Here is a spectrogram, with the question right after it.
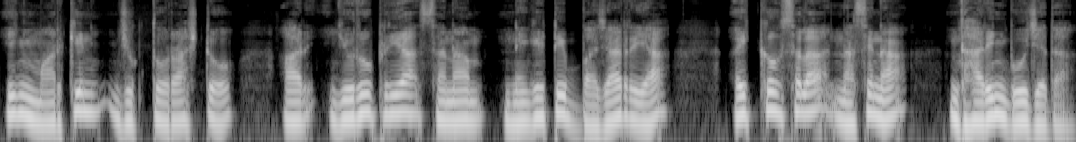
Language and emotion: Santali, fearful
